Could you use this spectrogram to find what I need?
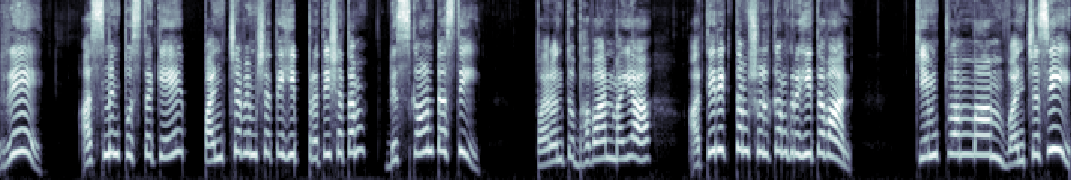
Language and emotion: Sanskrit, angry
